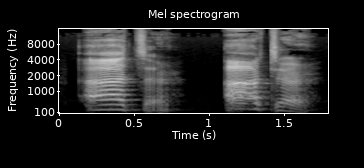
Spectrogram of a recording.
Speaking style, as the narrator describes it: he cried

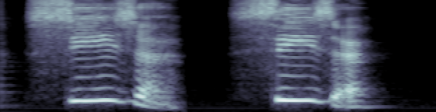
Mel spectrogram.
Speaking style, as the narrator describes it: She cried out

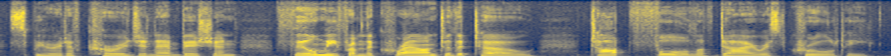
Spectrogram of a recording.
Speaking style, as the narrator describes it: she growled to herself

